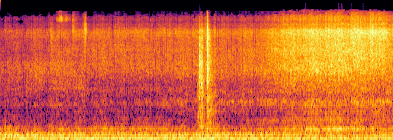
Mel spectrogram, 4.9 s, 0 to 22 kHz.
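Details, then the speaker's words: Built 2JZ-GTE in a 1995 Supra on Pro EFI, revved: rough uneven rumble that stumbles and won't pull cleanly; dead cylinder. "but you know, we got this lead here to plug in, and I don't know. Still got some hesitation going on."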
